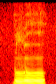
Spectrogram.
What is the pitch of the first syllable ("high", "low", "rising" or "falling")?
high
